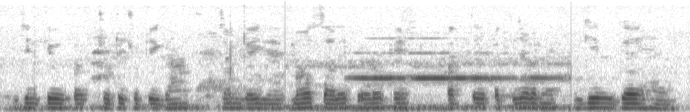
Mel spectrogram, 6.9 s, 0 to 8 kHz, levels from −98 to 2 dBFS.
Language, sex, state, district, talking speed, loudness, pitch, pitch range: Hindi, male, Uttar Pradesh, Hamirpur, 145 wpm, -36 LUFS, 120 Hz, 115-125 Hz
